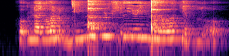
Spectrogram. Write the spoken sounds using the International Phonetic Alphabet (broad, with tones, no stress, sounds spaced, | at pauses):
o̰˧ ʎ ɳ ɐ˧ ʎ lˠ i˥ ɳ o̰˩ ɡ ɟ i̤˧ ŋ͡ǃ ɵ˥ b ʉ˥ ɳ ç ḛ˥ lʲ j ʉ˥ j ŋ͡ǃ u˧ j lˠ i̤˥ ɡ e˩ kʷ ʎ o̰˧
